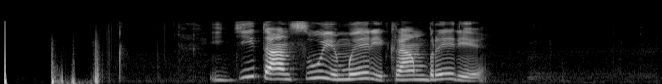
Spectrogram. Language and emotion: Russian, angry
